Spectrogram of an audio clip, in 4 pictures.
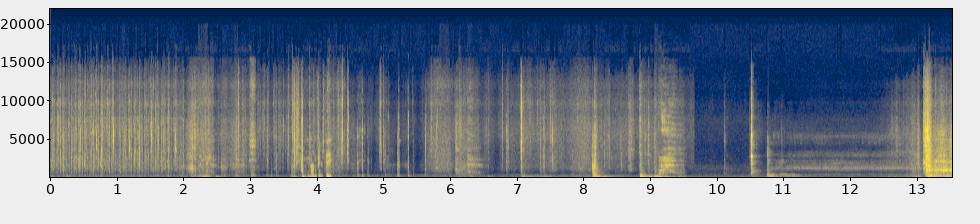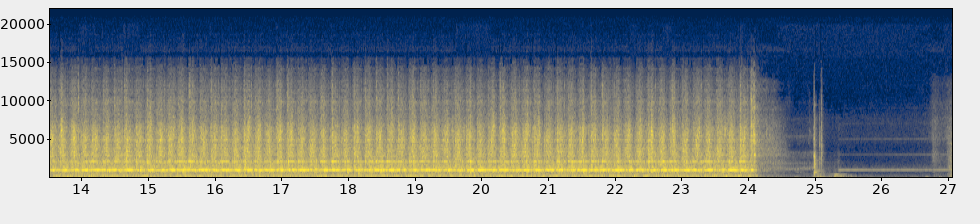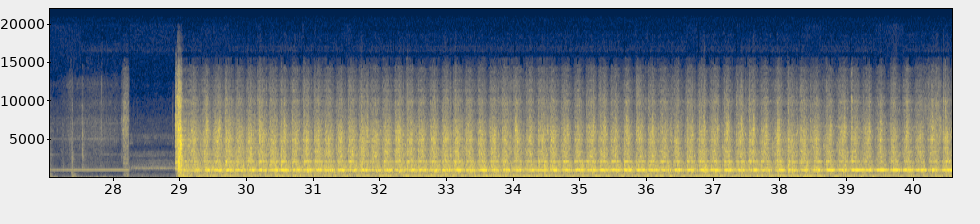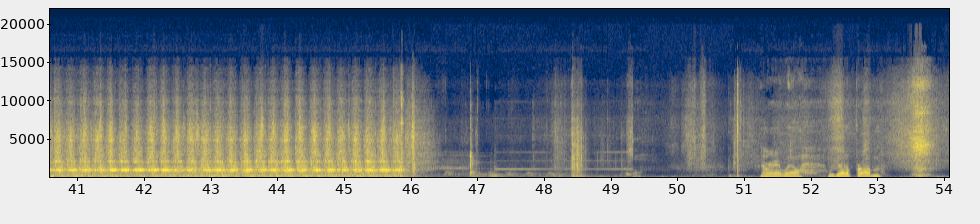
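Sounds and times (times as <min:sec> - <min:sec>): diesel engine cranking: 0:12.8 - 0:24.6, 0:28.9 - 0:49.2.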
